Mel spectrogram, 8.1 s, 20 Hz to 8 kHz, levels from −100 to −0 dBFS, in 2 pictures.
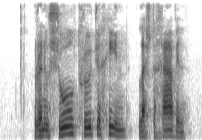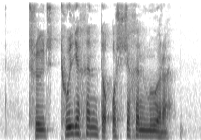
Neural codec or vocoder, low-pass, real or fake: vocoder, 44.1 kHz, 128 mel bands every 256 samples, BigVGAN v2; 7.2 kHz; fake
